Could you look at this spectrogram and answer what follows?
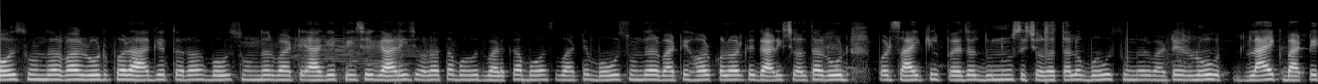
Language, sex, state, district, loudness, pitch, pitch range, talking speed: Bhojpuri, female, Bihar, East Champaran, -19 LUFS, 215 Hz, 210-225 Hz, 180 wpm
